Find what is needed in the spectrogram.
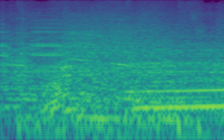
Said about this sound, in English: The Ferrari races along the country roads, leaving the castle behind, passes a windmill and comes up behind a truck transporting bales of hay.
